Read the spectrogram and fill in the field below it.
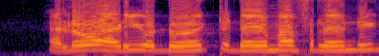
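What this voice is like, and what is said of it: Put-on Indian accent. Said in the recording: “impersonate them ... Indian accent ... the Indian accent”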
